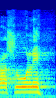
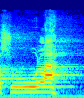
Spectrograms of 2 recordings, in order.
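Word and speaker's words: وَرَسُولُهُ: Wa annallaha bari'um minal musyrikin wa rasulih. Allah tidak melindungi orang musyrik dan tidak melindungi Rasulullah. Salah. Bacanya harus wa annallaha bari'um minal musyrikin wa rasulah. Wa rasulah dan wa rasulih.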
